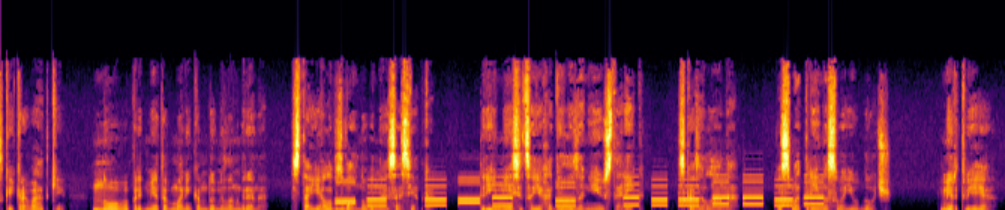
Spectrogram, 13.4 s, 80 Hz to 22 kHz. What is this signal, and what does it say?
DTMF, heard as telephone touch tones, dialled by hand, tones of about 260 ms. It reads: *2 203 1 3229929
